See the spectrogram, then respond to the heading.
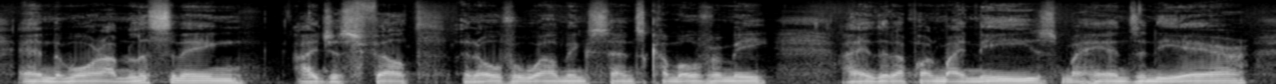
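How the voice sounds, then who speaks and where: Against noticeable background noise, a man speaks at a fairly slow pace in a very deep, low voice with monotone, flat intonation and very even loudness. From Haiti, raised in Brooklyn, New York. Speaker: minister. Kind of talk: interview testimony.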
